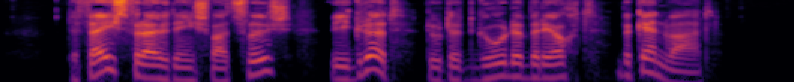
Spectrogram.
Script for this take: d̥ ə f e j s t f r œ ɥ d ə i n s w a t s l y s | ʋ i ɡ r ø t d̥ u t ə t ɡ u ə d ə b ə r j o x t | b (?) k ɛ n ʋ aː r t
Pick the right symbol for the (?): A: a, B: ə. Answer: B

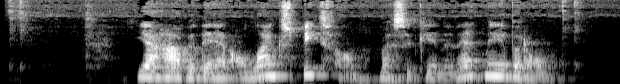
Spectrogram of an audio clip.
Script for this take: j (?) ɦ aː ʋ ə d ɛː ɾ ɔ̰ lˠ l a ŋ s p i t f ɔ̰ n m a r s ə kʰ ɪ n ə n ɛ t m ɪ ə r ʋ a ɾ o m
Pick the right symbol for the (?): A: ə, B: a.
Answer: B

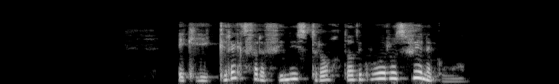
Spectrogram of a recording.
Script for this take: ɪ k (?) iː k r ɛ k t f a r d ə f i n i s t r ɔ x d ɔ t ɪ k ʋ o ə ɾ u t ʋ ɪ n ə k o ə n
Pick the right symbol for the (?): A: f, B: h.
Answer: B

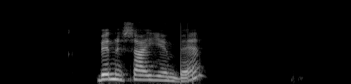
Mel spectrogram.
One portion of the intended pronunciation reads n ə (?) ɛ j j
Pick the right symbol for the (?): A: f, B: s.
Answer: B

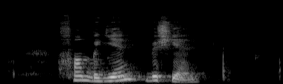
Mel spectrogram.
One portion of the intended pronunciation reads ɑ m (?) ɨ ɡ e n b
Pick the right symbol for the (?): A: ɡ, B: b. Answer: B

